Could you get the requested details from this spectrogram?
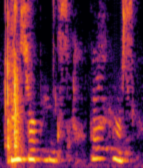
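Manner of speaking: high, slow gushing over the stones; excited gush. Real, not acted. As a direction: swoon over the pink sapphires.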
